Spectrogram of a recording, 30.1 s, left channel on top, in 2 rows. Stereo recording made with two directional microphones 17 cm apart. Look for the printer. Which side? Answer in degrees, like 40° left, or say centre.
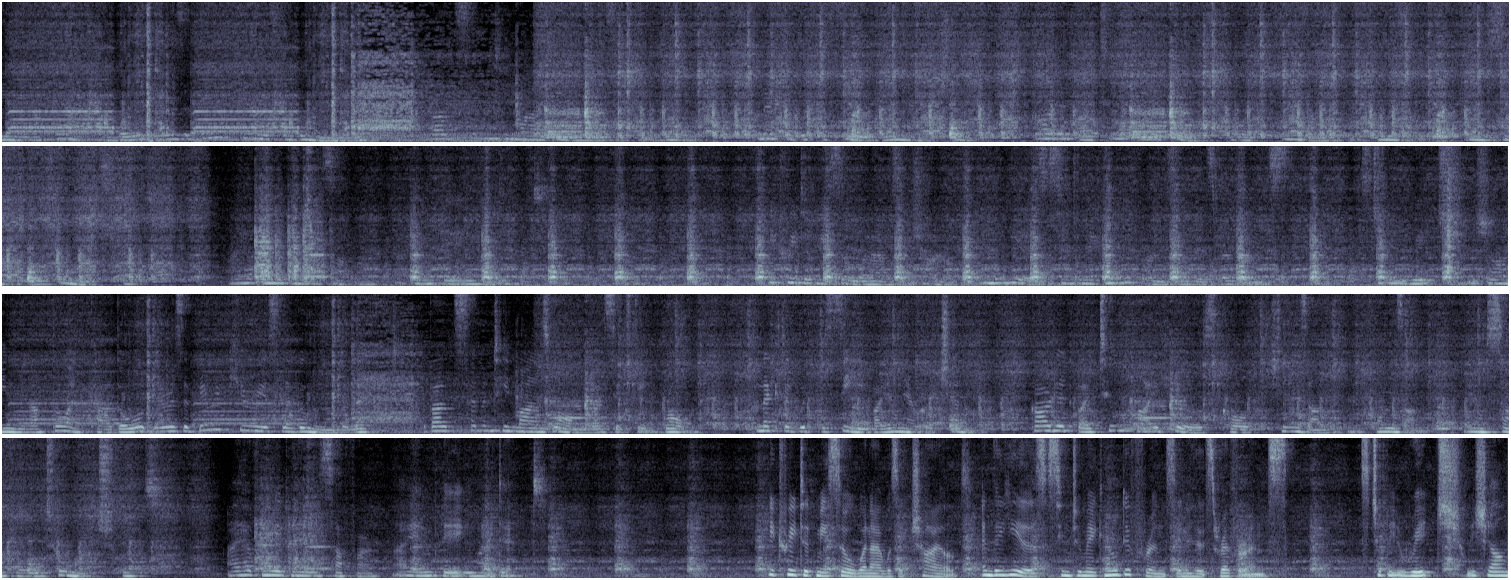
50° left.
